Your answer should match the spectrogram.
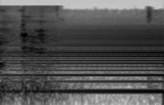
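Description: Steady electrical mains hum with several evenly spaced overtones, heard plainly in a pause between words.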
